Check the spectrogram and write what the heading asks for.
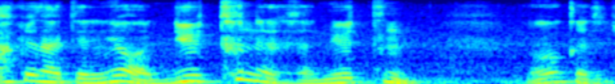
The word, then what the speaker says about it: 뉴턴: 근데 실제 발음은요. 우리가 발음을 중시할 때는 그냥 이거를 돌튼, 뉴튼 그렇게 해야 돼요.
